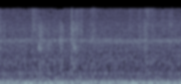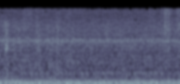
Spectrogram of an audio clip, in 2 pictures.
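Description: Light truck's engine running at low speed after braking, a steady low rumble heard from inside the cab, with a few faint clicks.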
